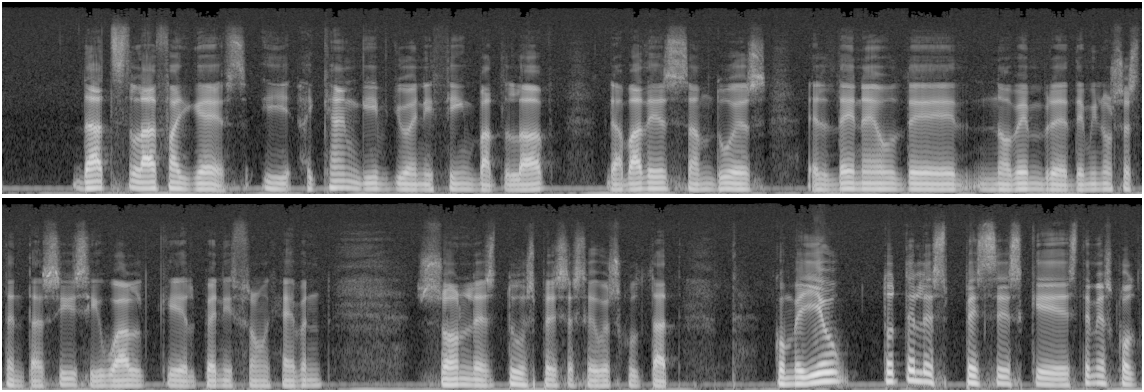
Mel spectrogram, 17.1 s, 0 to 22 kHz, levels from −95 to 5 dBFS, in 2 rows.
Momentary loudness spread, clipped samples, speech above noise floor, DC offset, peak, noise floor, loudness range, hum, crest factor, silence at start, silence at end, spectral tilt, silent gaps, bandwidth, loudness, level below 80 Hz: 8 LU; under 0.1%; 23 dB; under 0.1%; -2 dBFS; -40 dBFS; 4 LU; none; 16 dB; 0.05 s; 0 s; -5.5 dB/octave; none; 18.5 kHz; -17 LUFS; -48 dBFS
